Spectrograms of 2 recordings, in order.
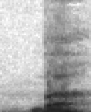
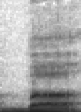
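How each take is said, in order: First: The b sound has a strong puff of breath. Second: The b sound is plain, without extra breath. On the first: "chữ B ghép với chữ H ... Cái hơi chúng ta đưa ra nhiều một chút" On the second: "Chữ B không thì chúng ta đọc là B"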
